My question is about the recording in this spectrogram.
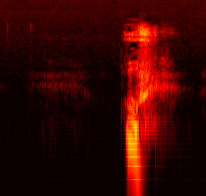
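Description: A person's short "ooh", falling in pitch, about a second in, with near silence before it.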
